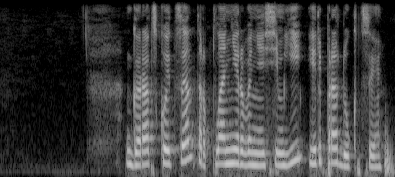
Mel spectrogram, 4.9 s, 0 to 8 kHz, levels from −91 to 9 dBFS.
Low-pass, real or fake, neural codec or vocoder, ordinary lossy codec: 7.2 kHz; real; none; Opus, 64 kbps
